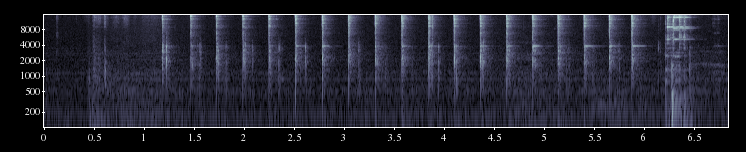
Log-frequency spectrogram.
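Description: Light metallic taps on Morris Minor carburettor parts during a rebuild, about eighteen evenly spaced sharp clicks in a steady rhythm, close and clear, ending with a brief rustling clatter.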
